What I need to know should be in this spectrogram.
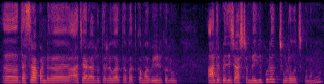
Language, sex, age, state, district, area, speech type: Telugu, female, 60+, Telangana, Hyderabad, urban, spontaneous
